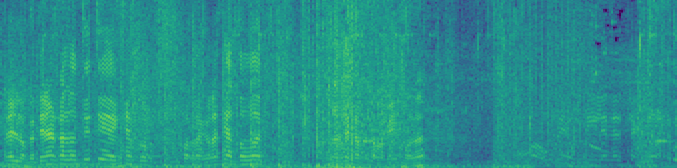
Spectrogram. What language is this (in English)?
Spanish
